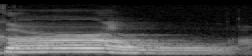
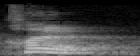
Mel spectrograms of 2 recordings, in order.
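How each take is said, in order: First: The word is said with a clear R sound. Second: The word is said without any R sound. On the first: The speaker calls it right. "알 소리 내주셔야 됩니다" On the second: The speaker calls it wrong. "콩글리시 발음하면 걸 하면 무슨 소리가 아울 소리가 빠졌죠"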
